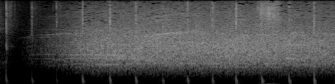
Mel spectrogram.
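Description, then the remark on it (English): A round of applause for the Steelers swells up after a couple of soft taps and holds steady, a dense wash of clapping with a regular low thumping pulse running beneath it. “I guess I give him a round of applause. You give him a round of applause.”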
